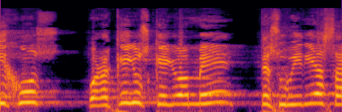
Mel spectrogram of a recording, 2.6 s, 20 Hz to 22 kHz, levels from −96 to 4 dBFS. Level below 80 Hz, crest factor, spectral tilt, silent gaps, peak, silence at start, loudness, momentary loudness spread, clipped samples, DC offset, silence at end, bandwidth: -40 dBFS; 14 dB; -2.5 dB/octave; none; 0 dBFS; 0 s; -14 LUFS; 6 LU; under 0.1%; under 0.1%; 0 s; 16 kHz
